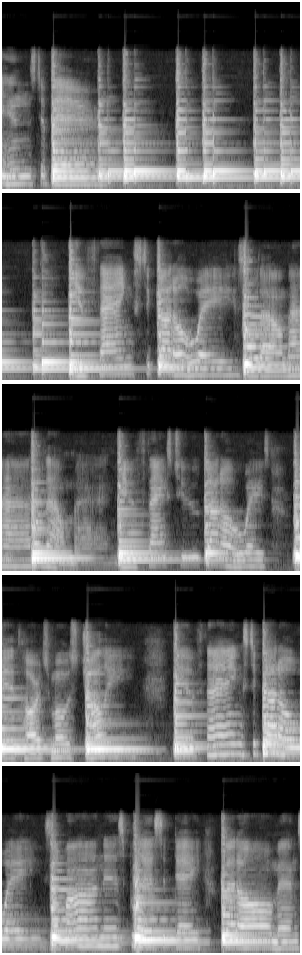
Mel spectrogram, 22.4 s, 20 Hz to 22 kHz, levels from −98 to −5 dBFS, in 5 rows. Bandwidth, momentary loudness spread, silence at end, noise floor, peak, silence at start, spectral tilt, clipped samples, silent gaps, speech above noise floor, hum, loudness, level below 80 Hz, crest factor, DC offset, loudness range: 8 kHz; 17 LU; 0 s; -37 dBFS; 0 dBFS; 0 s; -5.5 dB/octave; under 0.1%; none; 21 dB; none; -15 LUFS; -54 dBFS; 16 dB; under 0.1%; 4 LU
